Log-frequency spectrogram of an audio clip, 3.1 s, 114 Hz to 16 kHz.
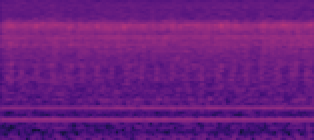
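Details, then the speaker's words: Sunbeam Carousel rotisserie before repair, plugged in cold with the timer at about 5 minutes. The gear motor turns slowly with a steady, even hum but starts smoking and getting hot, which showed its motor was burned out. "See that motor turning nice and slow?"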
